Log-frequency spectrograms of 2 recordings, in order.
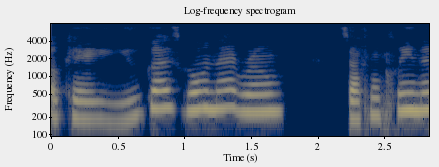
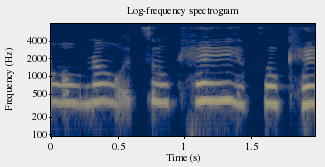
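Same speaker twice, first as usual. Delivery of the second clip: acted soothing, pitched-up, reassuring voice; 8 semitones higher than usual. Mom retells calming her kids about to cry, retelling reassuring words. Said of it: "trying to reassure them".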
